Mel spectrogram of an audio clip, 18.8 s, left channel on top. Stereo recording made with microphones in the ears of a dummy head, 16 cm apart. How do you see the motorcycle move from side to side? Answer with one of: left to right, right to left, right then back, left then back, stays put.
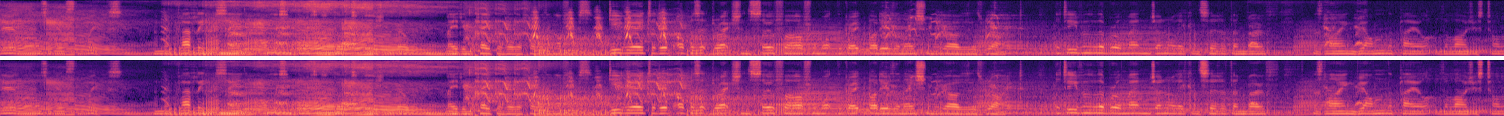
left to right.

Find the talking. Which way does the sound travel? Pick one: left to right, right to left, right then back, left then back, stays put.
left to right.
